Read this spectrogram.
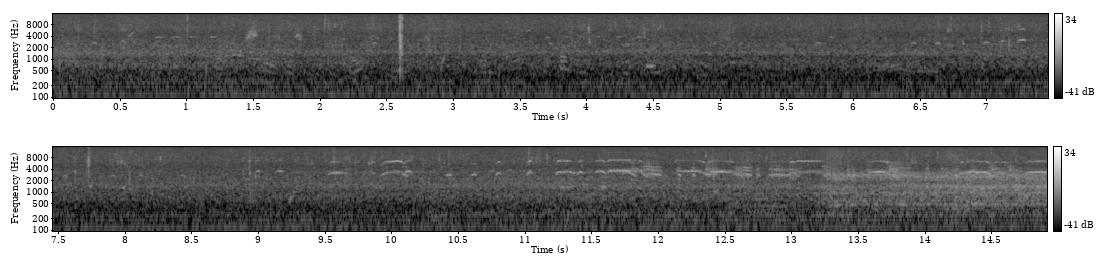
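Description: Wind buffets loudly and steadily outdoors.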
